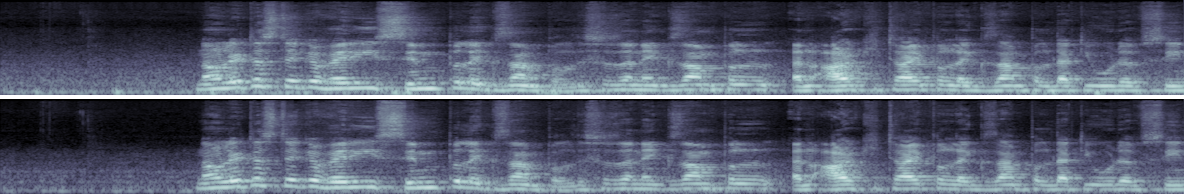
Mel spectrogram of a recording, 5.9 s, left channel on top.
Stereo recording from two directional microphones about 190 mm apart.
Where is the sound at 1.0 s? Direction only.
40° right (ahead or behind).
